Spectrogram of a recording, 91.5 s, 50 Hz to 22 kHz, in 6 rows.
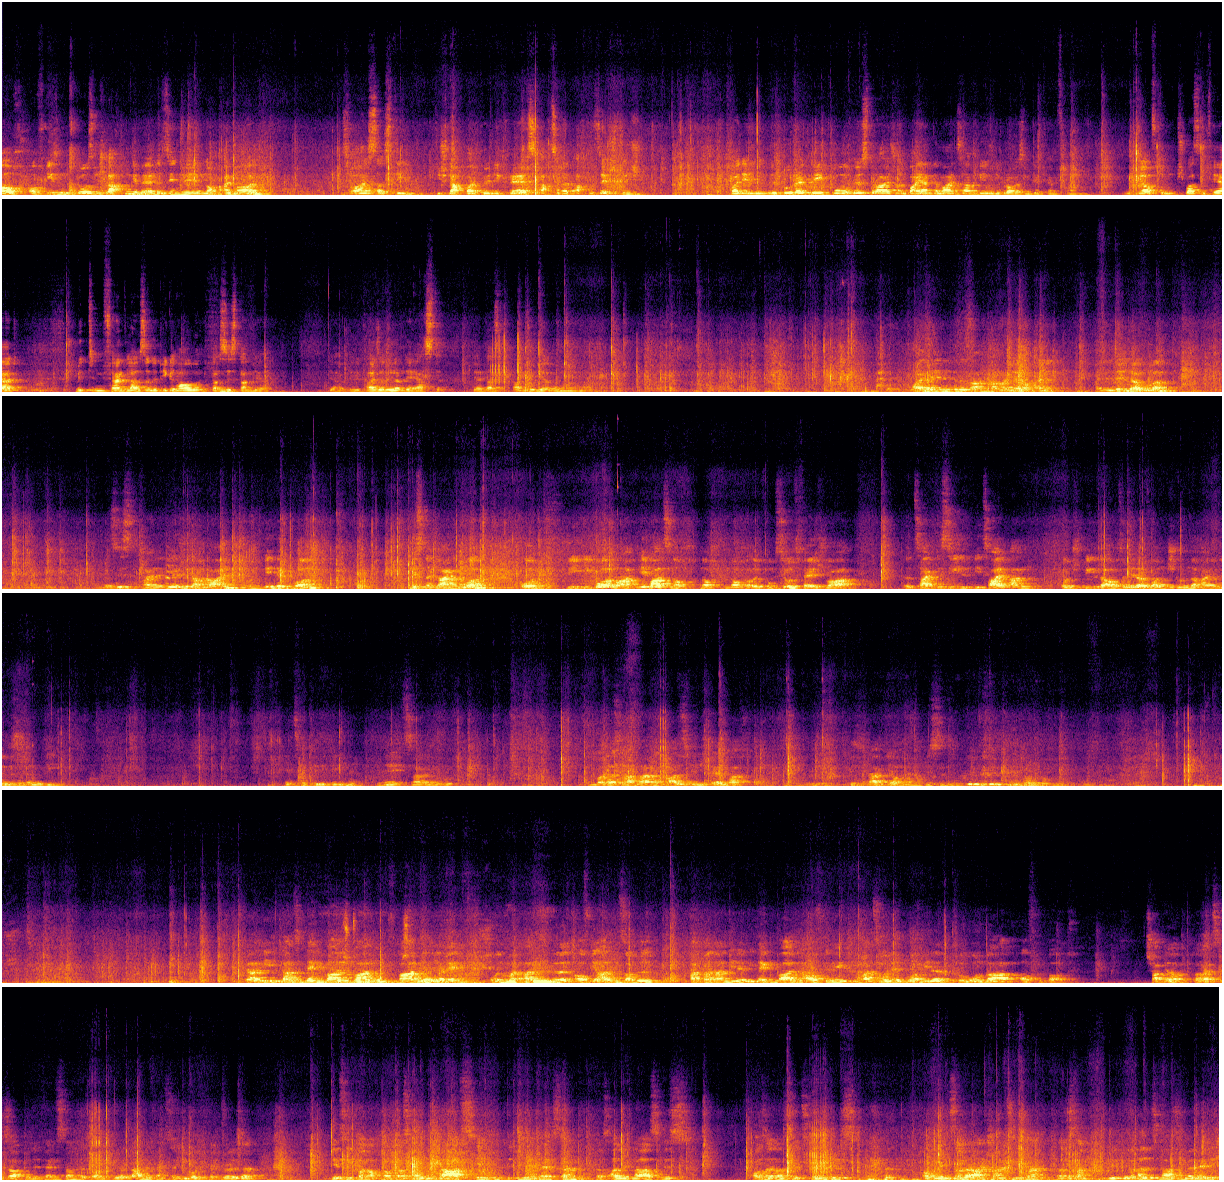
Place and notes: guided tour through sooneck castle (2), entrance hall & different rooms, guide continues the tour, visitors follow him with overshoes
the city, the country & me: october 17, 2010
